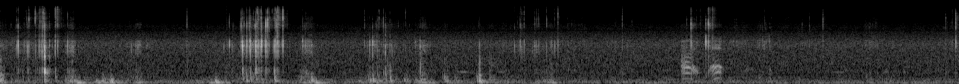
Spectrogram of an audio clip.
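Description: Purple slime being stretched and squeezed by hand, giving off irregular sharp wet clicks and crackly pops from trapped air. The loudest burst comes about two and a half seconds in, another around seven seconds, and it goes quieter near the end.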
